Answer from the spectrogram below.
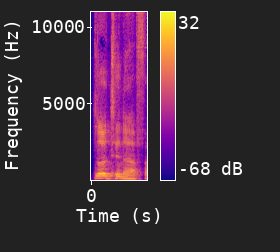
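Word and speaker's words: lotinaf (לא תנאף): altinaf, lotinaf, I'm sorry, but is not English.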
